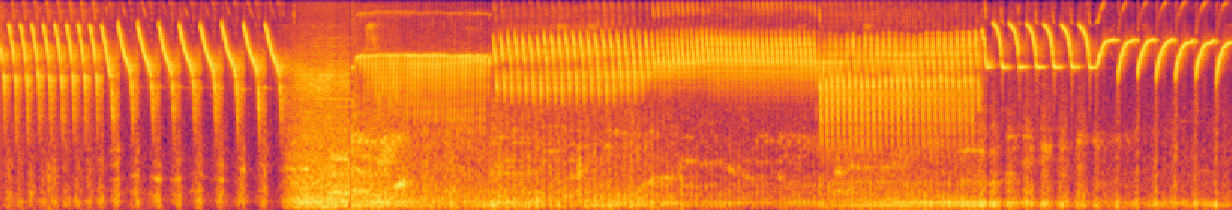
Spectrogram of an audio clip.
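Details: An American canary sings loud, fast tours of sweeping whistled notes, several a second, broken by buzzy rattles and bright trills, all high-pitched.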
